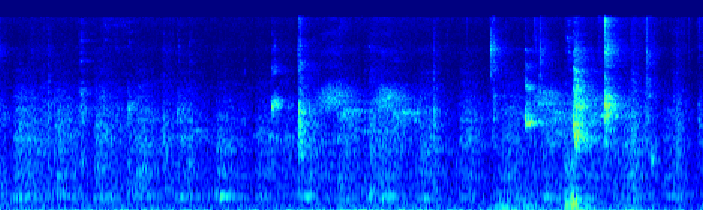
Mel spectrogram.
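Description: Close-mic chewing of crunchy raw cucumber: irregular crunches and wet mouth clicks, loudest about five seconds in.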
